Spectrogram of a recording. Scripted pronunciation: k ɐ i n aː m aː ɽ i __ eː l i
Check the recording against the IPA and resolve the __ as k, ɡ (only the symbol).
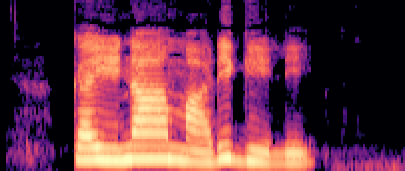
ɡ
